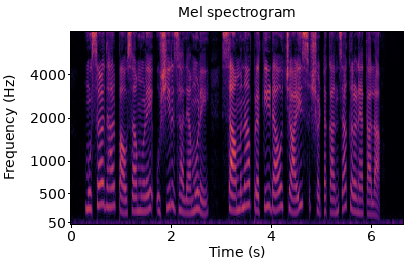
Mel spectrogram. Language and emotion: Marathi, neutral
